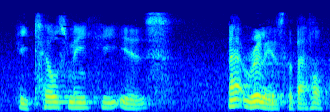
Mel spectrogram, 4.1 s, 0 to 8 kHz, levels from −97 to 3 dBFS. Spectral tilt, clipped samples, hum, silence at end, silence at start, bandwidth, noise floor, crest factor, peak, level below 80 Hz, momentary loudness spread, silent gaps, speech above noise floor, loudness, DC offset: -4.5 dB/octave; under 0.1%; none; 0 s; 0.2 s; 5.6 kHz; -70 dBFS; 22 dB; -24 dBFS; -84 dBFS; 13 LU; none; 27 dB; -44 LUFS; under 0.1%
